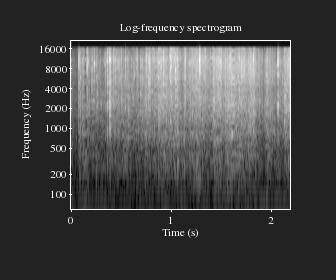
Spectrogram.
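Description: Bubble wrap and clear plastic bags of building bricks crinkling and crackling as hands rummage through them and lift a bag out.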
